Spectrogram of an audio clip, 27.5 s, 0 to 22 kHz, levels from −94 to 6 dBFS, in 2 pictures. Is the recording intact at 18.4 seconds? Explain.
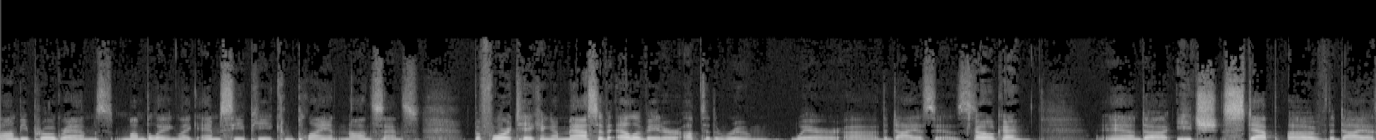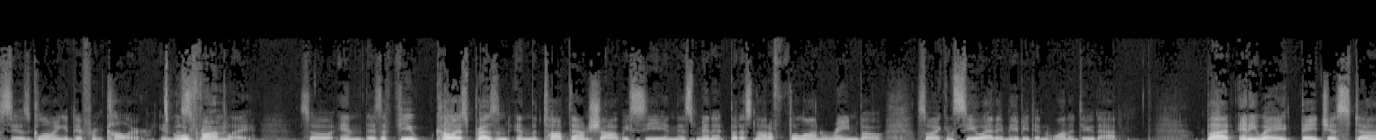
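No. Hard clipping runs from 18.20 to 18.61 s, between "and there's a few" and "in the". The speech drives about 4 dB past what a stage can pass. Its peaks are sliced flat. That adds high harmonics, heard as harsh crackle on the loudest moments.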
